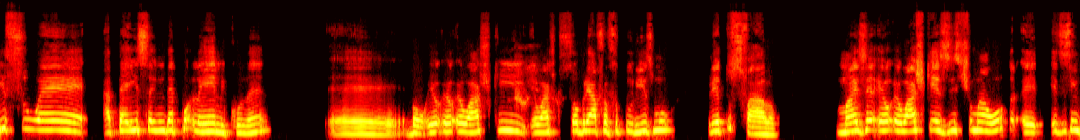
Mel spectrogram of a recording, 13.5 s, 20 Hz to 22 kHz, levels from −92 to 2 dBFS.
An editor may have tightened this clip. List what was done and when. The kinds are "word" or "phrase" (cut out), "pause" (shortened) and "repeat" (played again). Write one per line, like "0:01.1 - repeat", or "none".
none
